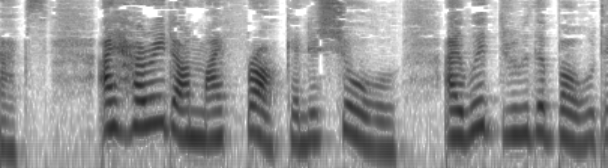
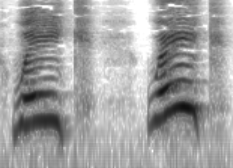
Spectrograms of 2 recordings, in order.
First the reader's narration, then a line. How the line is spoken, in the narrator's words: I cried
